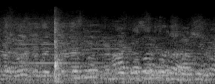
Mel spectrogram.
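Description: Market chatter: several people talking over one another, with one sharp knock about half a second in.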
